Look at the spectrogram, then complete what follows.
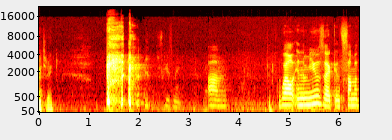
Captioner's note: coughs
